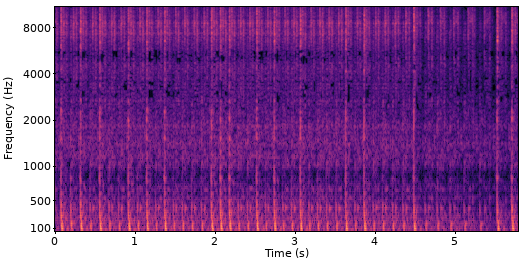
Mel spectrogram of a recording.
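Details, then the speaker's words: 1937 Briggs and Stratton Model A single-cylinder engine running about a minute with crisp, even pops about three a second, no knocking or misses; normal running. "so as you can clearly hear the engine ran for at least i would say about a minute and it wasn't until about maybe 15 seconds in that i started filming the only camera that i had was my iphone hence the vertical video but it ran and it sounded pretty good no abnormal noises or anything unusual no knocking nothing"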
